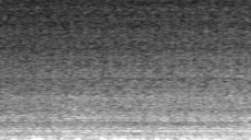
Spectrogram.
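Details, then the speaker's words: Toyota with a freshly installed second-hand replacement engine, primed and cranked beforehand, no engine lights: it starts easily and settles into a smooth, even low idle with a steady rumble and no knocks, ticks or misses; healthy running. "That sounds gorgeous. Started nice and easy because it's already primed, and we turned it over a few times. Yeah, it's always a worry with the second-hand engine, but that sounds alright."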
